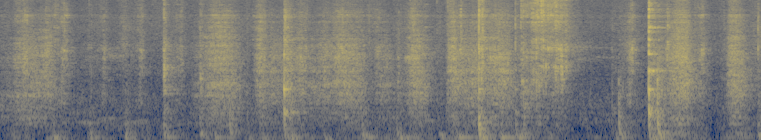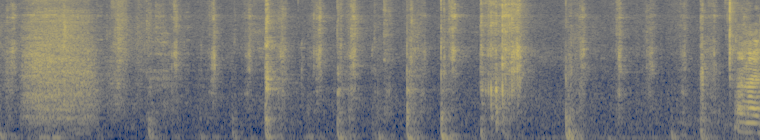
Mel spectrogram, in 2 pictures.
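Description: Butter and flour being rubbed together by hand for banana bread, a soft irregular rasping and crumbling with scattered knocks against the bowl, close and fairly steady over the whole stretch.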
